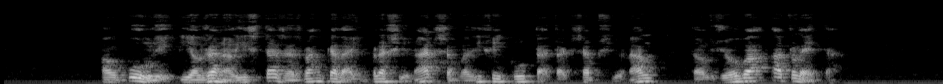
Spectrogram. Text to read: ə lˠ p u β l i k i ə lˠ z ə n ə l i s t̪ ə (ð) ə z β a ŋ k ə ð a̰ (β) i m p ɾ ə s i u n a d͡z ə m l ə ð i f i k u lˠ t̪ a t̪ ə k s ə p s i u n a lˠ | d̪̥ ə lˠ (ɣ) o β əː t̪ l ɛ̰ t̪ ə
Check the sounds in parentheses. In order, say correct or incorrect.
incorrect: z, incorrect: none, incorrect: ʒ

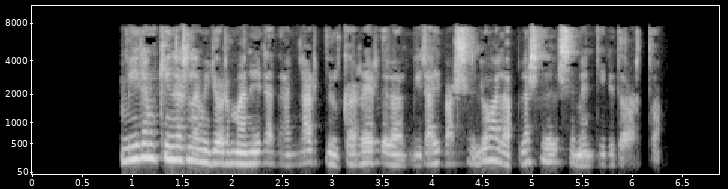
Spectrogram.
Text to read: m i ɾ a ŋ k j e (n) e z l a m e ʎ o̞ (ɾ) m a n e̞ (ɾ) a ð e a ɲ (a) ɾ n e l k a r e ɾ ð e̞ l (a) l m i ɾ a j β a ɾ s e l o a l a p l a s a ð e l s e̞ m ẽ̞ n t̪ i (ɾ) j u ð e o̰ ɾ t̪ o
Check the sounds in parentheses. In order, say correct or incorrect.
correct, correct, correct, correct, correct, correct

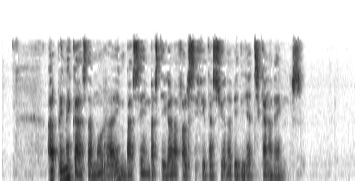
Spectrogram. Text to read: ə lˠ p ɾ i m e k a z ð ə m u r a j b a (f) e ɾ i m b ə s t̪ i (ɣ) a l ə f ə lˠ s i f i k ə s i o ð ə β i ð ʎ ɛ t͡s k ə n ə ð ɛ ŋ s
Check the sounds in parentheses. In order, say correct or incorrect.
incorrect: s, correct

